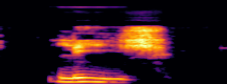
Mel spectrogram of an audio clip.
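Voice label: "liege", British English; pronunciations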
